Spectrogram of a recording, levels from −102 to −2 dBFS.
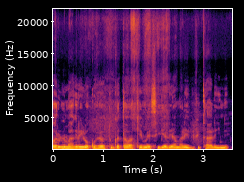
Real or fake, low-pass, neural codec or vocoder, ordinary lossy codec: real; none; none; none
